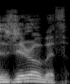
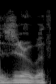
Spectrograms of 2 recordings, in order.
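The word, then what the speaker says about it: zeroth: it was called the zerowith law like the word zero and with a th on the end the zerith law and that went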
